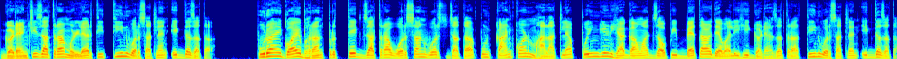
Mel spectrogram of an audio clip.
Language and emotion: Goan Konkani, neutral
